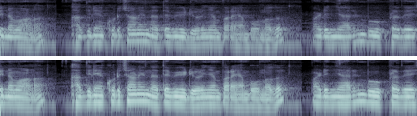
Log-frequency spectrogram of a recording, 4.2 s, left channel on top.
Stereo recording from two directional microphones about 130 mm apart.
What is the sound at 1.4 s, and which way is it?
Speech, 40° right (ahead or behind).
